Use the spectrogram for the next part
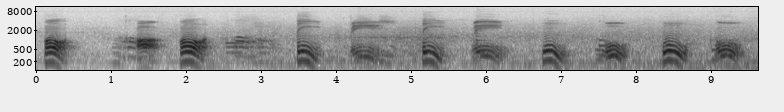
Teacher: Jadi pangkal lidah bertemu dengan langit-langit lunak. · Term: huruf qaf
